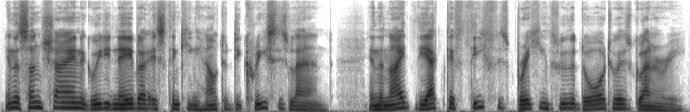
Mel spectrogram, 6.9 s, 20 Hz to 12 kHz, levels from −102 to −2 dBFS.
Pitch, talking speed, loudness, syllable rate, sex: 125 Hz, 235 wpm, -20 LUFS, 6.1 syllables/s, male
